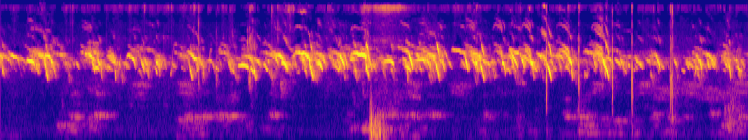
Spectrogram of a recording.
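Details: Chorus of baby chicks giving soft but high, rapidly repeated down-slurred peeps that overlap constantly. A single loud thump sounds midway, and scattered clicks follow.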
